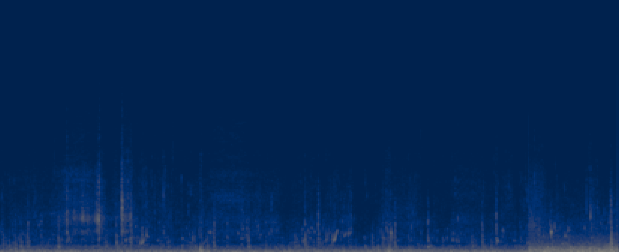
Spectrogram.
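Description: Water lapping and sloshing against a fishing kayak's hull, with a low rumble and scattered small clicks; the noise grows louder about five seconds in.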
